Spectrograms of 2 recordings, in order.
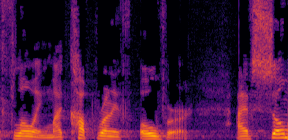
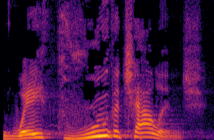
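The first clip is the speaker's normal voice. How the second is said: usual speaking voice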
